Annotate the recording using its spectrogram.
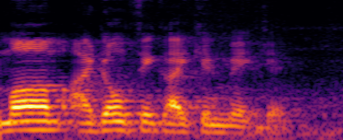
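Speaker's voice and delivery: plain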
